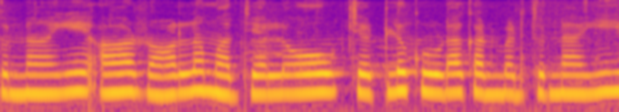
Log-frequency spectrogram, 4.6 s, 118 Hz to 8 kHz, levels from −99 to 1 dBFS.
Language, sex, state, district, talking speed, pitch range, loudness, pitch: Telugu, female, Andhra Pradesh, Krishna, 90 wpm, 240-255 Hz, -14 LUFS, 245 Hz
